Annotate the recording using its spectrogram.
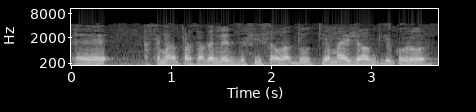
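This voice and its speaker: A middle-aged singer from Sergipe, Brazil, chatting relaxed with many fillers in a TV studio on a lapel mic. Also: male voice, mid-range voice, fast, gravelly, slightly rough. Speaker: band singer. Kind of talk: casual interview chat. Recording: tinny lo-fi broadcast audio with guitar.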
